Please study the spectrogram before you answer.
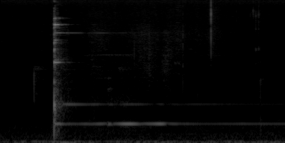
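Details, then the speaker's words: Tuning fork struck and placed on the mastoid process for a Rinne test in a simulated ASMR hearing-exam roleplay: sharp strike then clear steady fading tone. "And now we'll go ahead and test right behind the ear and right in front. So I'm going to strike the tuning fork and just put it on the mastoid process."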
